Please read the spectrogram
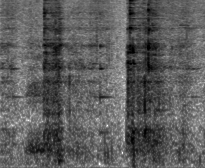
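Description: Faint scraping of a metal garden hoe blade dragging gritty soil over a seed furrow, twice.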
